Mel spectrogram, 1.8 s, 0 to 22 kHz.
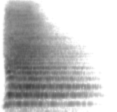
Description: YEAH D#4B.wav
